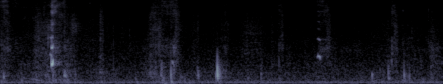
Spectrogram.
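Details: Five blenheim Cavalier King Charles Spaniel puppies, born on New Year's, moving into a big indoor pen: a few short, high, squeaky yips and whimpers spaced irregularly over a low steady hum, with soft rustling between calls.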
